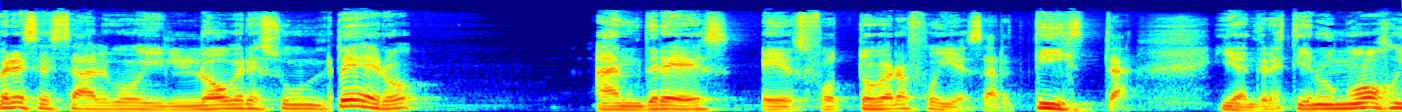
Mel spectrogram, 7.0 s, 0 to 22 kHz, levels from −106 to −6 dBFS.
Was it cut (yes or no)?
yes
